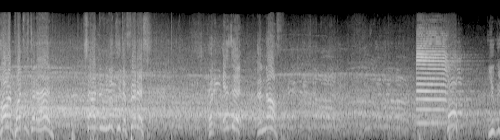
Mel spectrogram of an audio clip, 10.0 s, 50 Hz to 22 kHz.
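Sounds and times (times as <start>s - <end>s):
electronic horn: 8.3s - 9.1s.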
